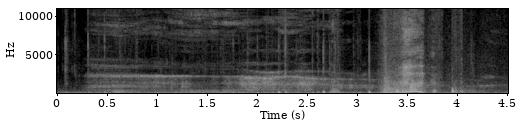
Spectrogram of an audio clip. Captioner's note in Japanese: レゴシのうなり声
